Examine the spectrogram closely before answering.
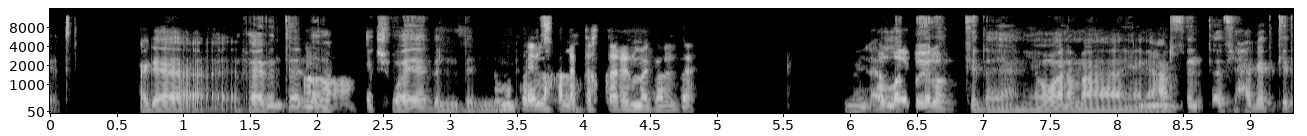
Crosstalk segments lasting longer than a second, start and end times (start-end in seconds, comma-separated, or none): none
